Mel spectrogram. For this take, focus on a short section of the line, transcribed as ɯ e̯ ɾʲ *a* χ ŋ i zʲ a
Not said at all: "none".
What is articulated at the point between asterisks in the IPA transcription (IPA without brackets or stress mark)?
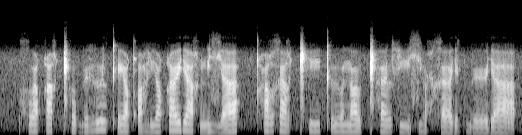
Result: aː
